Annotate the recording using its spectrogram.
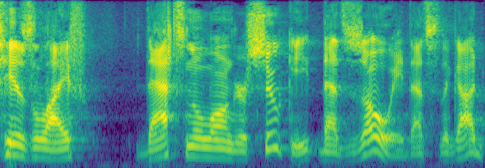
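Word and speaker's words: ψυχή: is to be dead to my psyche or Suki is the actual Greek pronunciation it's the word life in Matthew 16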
